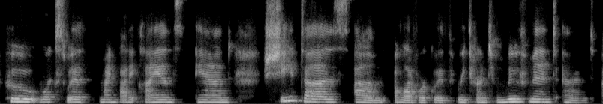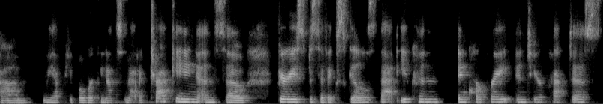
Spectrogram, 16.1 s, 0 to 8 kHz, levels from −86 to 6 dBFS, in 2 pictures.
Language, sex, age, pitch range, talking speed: English, female, 30-49, 160-190 Hz, 145 wpm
